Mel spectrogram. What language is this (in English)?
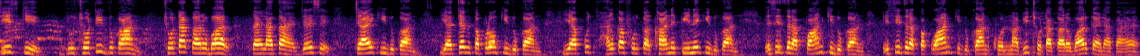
Urdu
